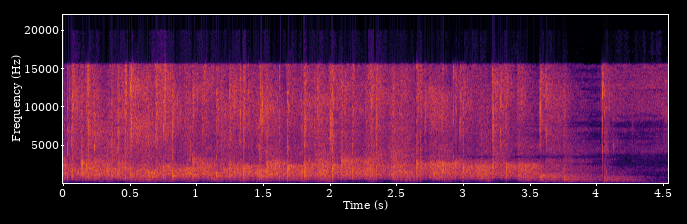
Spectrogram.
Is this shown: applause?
yes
